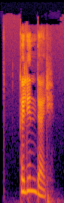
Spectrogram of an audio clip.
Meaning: calendar
- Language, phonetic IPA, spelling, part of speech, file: Russian, [kəlʲɪnˈdarʲ], календарь, noun, Ru-календарь.ogg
